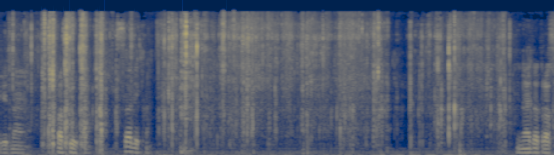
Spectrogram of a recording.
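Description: Paper crinkles and rustles as it is torn open.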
